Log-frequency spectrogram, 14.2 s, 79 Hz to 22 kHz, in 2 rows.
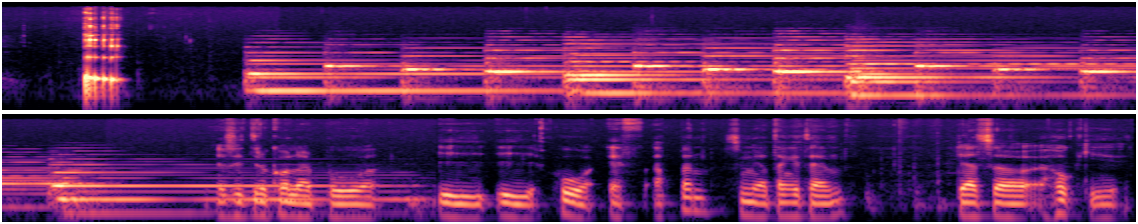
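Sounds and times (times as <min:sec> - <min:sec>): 
loud burp after gulping beer: 0:00.6 - 0:00.9
music with sustained chords: 0:01.6 - 0:09.8
speech: 0:08.6 - 0:14.1.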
